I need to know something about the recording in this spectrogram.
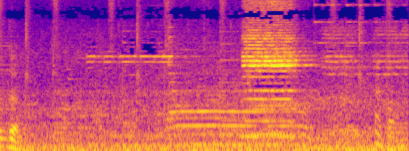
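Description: A vehicle horn sounds once, a steady tone lasting a little over a second, about two seconds in. It plays over the continuous noise of road traffic.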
